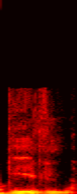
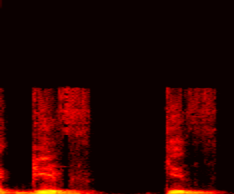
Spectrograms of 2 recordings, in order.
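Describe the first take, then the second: First: "give" with an extra 'ee' vowel after the V; the wrong take, "give" stretched to two syllables; wrong final I. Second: "give" in one syllable, stopping on the V; "give" with no vowel after the V; no final I. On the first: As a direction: mispronounce "give" as 'givee'. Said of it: "não give". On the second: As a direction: say "give" closing cleanly on the V. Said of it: "sem o I final". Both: Shown as a demonstration.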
